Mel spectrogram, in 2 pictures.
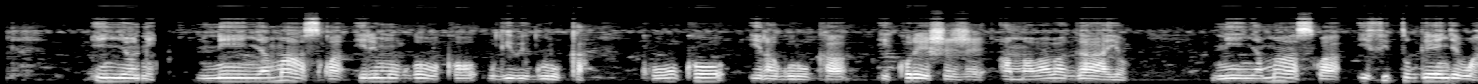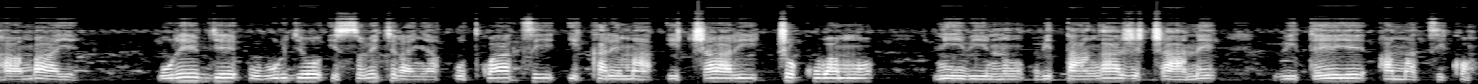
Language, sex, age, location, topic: Kinyarwanda, male, 36-49, Musanze, agriculture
